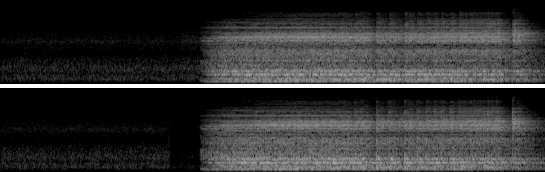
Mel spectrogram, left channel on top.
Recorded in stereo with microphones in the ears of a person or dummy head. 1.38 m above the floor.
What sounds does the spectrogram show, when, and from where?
2.0 s a cupboard door: 70° right (ahead or behind), 1.1 m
